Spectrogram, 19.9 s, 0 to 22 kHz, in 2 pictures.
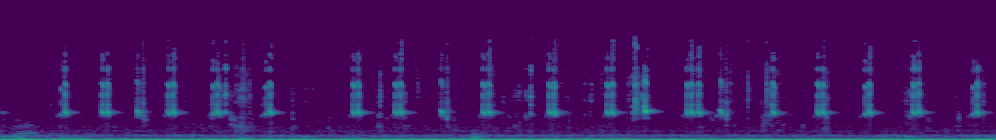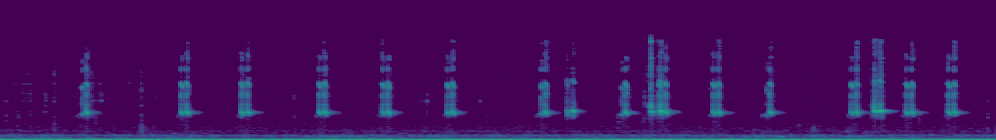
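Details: Crickets chirping in a steady series of short high pulses, about 85 per minute and somewhat irregular, with a constant low rumble and faint tone underneath.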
